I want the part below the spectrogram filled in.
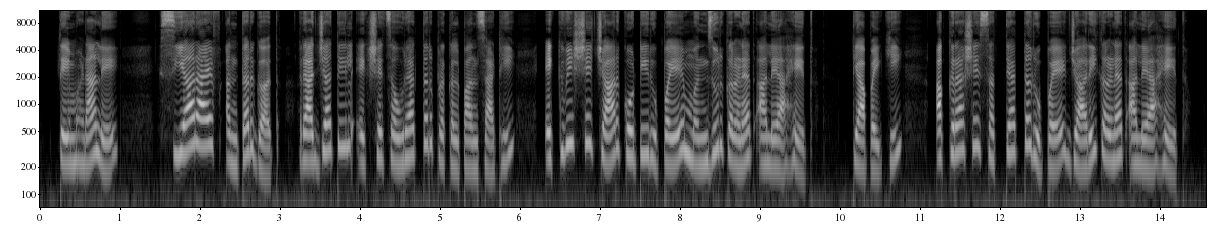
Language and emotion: Marathi, neutral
